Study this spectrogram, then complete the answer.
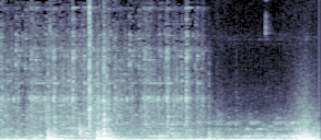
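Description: A wooden box lid thuds shut.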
